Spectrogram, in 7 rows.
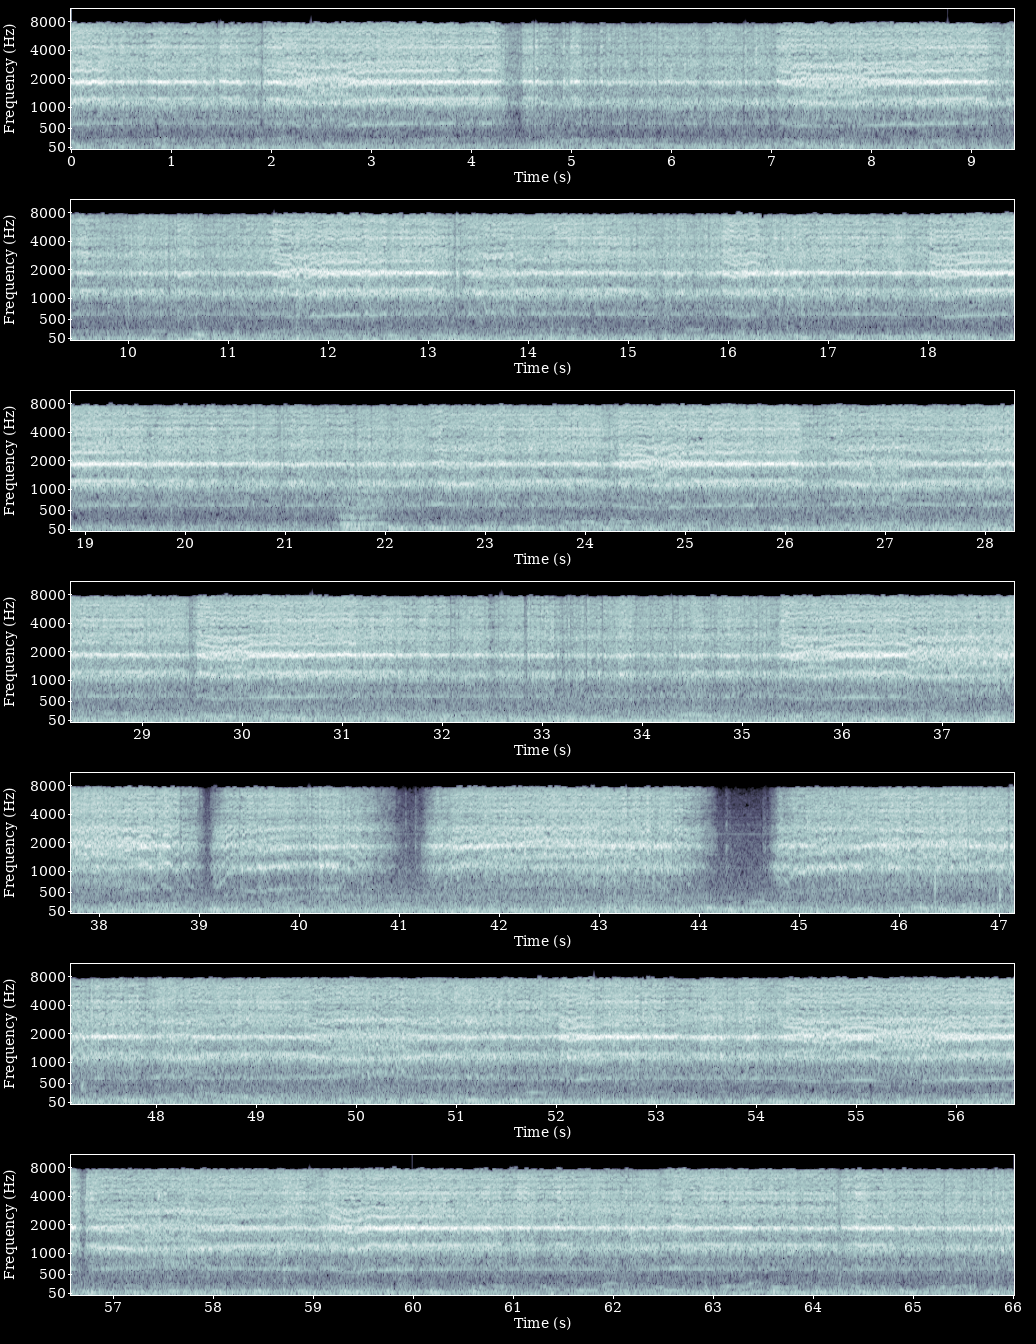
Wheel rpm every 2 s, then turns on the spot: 160, 160, 160, 160, 160, 160, 160, 160, 160, 160, 160, 160, 160, 160, 160, 160, 160, 160, 160, 120, 80, 140, 90, 160, 160, 160, 160, 160, 160, 160, 160, 160, 160.
none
